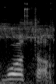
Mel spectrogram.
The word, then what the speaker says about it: Błoto: Błoto.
